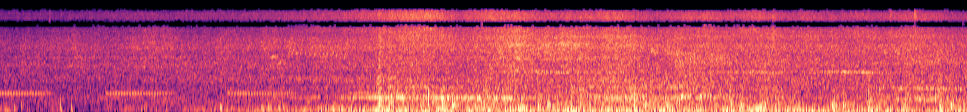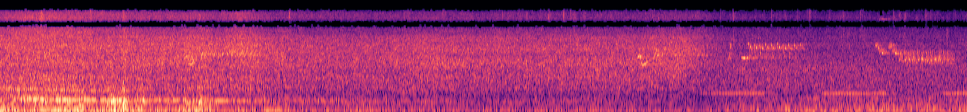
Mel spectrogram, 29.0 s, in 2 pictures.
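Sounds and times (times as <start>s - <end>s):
intermittent beeping tone: 0.0s - 4.6s, 25.0s - 29.0s
train rumble and wheel clatter: 0.0s - 29.0s.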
